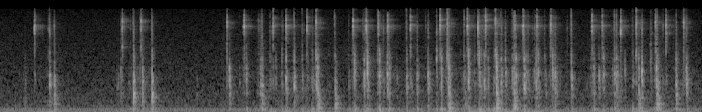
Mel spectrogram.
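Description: Fingertips type fast on a backlit plastic mechanical keyboard with black plastic keycaps, producing a rapid, uneven stream of short, bright clicky keystrokes. The clacks come in bursts with brief pauses, over a faint low hum.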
